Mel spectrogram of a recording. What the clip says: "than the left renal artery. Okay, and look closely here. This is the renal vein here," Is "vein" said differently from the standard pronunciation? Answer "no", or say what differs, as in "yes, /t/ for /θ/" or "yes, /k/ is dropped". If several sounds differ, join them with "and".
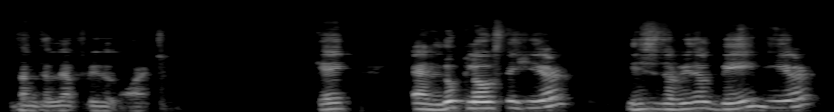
yes, /b/ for /v/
